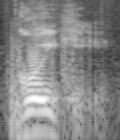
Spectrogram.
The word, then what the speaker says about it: Goyke: So we wanted to let everybody know how you pronounce your name. Goyke. Goyke.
